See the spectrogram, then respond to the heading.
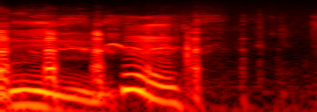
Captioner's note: laughter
